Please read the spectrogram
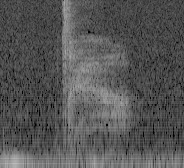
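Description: A person's short, audible breath, a soft airy hiss about a second in. A low thump comes at the very start.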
